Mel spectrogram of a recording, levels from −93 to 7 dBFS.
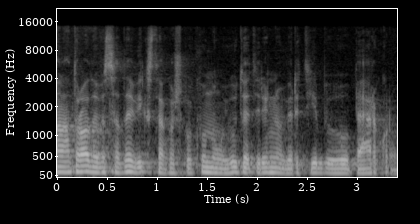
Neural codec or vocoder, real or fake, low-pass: vocoder, 44.1 kHz, 128 mel bands every 256 samples, BigVGAN v2; fake; 14.4 kHz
